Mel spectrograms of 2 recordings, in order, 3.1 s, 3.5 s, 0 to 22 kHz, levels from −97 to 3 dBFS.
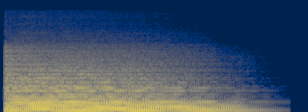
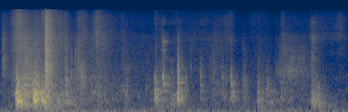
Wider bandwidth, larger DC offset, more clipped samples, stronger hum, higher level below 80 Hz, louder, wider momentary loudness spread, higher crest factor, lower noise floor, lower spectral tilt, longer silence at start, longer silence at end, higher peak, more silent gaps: second, 5 kHz vs 16 kHz; neither; neither; neither; first, -22 dBFS vs -58 dBFS; first, -17 LUFS vs -32 LUFS; second, 14 LU vs 23 LU; second, 12 dB vs 26 dB; second, -40 dBFS vs -53 dBFS; first, -10.5 dB/octave vs -3.5 dB/octave; about the same, 0.05 s vs 0 s; first, 0.55 s vs 0.1 s; first, -6 dBFS vs -10 dBFS; neither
